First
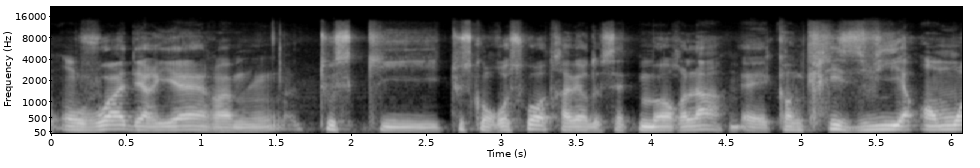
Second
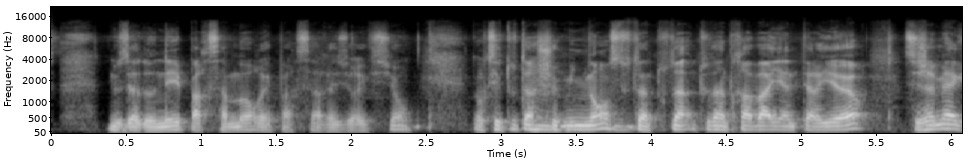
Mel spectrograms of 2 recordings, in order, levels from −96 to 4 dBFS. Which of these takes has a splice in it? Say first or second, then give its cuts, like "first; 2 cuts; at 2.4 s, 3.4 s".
first; 1 cut; at 4.5 s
